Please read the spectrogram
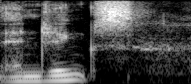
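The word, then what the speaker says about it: NGINX: and Linux ngo NX i think that may even be pronounced in jinx it's been around for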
